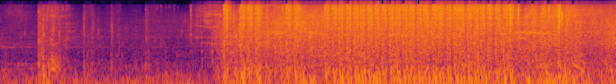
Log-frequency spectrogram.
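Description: Gunfire in the video game Resident Evil Requiem erupts after a few seconds of quieter ambience, becoming a dense, sustained barrage of rapid shots that stays loud until the end.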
